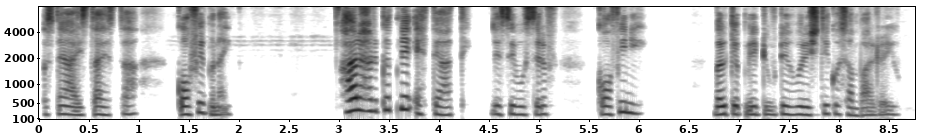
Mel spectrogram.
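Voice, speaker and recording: A woman narrating a romance novel aloud in a soft, emotive way, sometimes dropping to a whisper. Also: mid-range voice, gravelly, long pauses, no echo, clean studio sound.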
